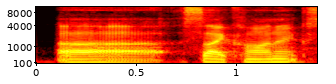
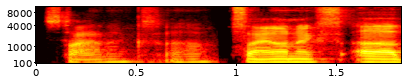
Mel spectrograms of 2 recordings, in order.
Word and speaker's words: Psyonix: I grabbed it at QuakeCon, and so last year, or was it this year, that Epic bought Psychonix? Is that how you say it? Or Psyonix? Psyonix, the maker of the game.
